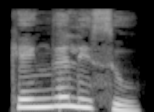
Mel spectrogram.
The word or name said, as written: ಕೆಂಗಲಿಸು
